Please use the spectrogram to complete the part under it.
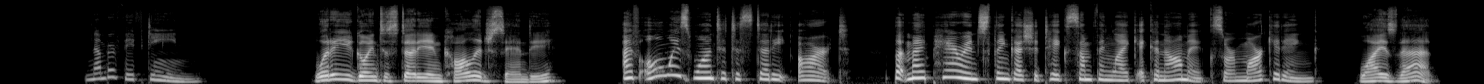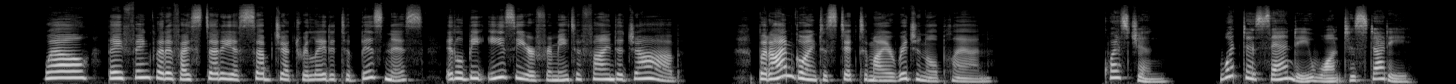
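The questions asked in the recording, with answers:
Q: What does Sandy want to study?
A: Art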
